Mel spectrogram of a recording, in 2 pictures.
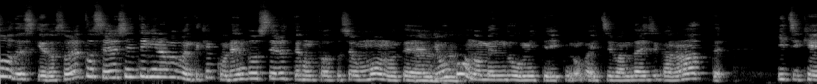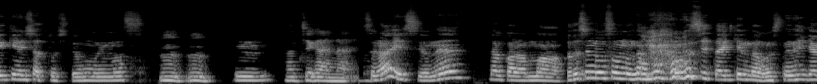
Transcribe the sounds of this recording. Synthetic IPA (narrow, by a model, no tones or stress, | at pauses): o̞ːd̪e̞sɨ̥ke̞d̪o̞so̞ɾe̞t̪o̞se̞ːɕĩnt̪e̞kʲinabɯ̟bɯ̟̃nt̪̬ːe̞ke̞kːoːɾẽ̞nd̪o̞ːɕi̥t̪eɾɯ̟t̪ːe̞hõ̞nt̪o̞βat̪aɕiaomo̞ɯ̟no̞d̪e̞ɾʲjo̞ːho̞ːno̞mẽ̞nd̪o̞ːmʲit̪e̞ikɯ̟no̞̰ɡait͡ɕibãnd̪aiʑikanat̪ːe̞ | it͡ɕike̞ːkẽ̞ɰ̃ɕat̪o̞ɕi̥t̪e̞omo̞imasɨ̥ɯ̟̃ | ɯ̟̃ːɴmat͡ɕiɡaena̰it͡sɨɾaisɨjo̞ne̞d̪akaɾamaːt̪aɕino̞so̞no̞namanaβaɕiːt̪aikẽ̞nd̪ãoɕi̥t̪e̞neɡʲa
